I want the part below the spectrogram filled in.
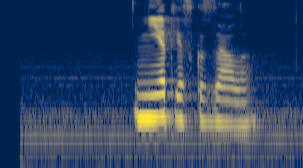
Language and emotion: Russian, angry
